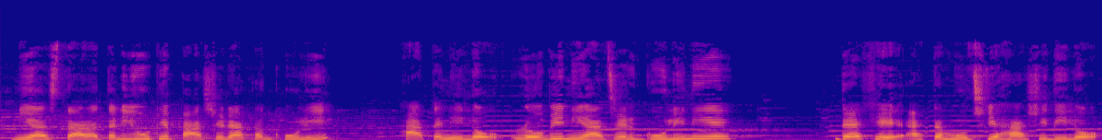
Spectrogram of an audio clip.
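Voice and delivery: ordinary delivery, nothing marked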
